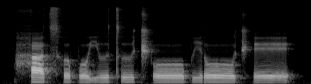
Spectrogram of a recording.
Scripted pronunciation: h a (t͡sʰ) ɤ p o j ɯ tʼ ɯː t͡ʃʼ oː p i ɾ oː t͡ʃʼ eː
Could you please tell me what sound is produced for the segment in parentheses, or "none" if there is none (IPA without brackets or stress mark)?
t͡sʰ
